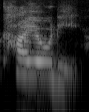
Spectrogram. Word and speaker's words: coyote: Is it pronounced coyote or coyote?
